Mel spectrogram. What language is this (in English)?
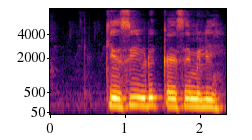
Bhojpuri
